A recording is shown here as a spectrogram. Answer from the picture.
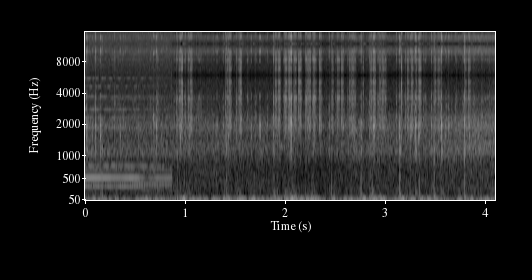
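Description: Mountain bike riding down a rough grassy trail: wind noise on the camera's microphone with irregular rattles and knocks from the bike over bumps. Background music cuts off about a second in.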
